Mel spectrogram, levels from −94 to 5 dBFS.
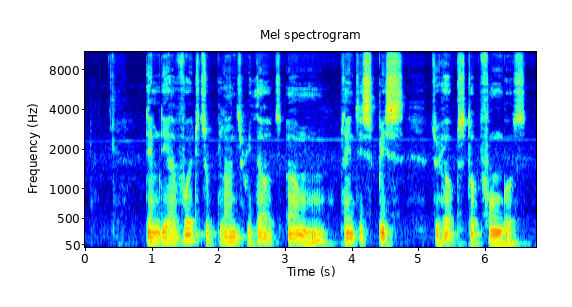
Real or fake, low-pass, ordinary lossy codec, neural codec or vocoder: real; none; none; none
